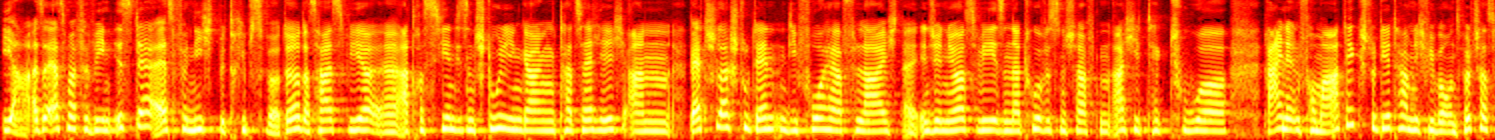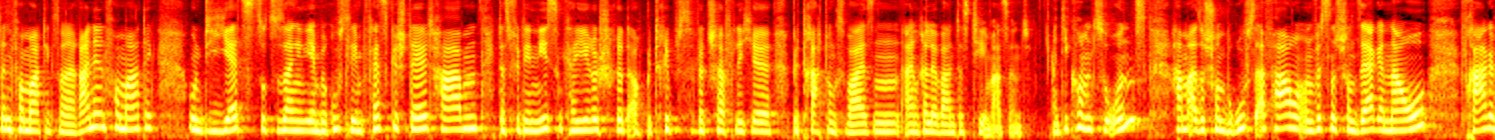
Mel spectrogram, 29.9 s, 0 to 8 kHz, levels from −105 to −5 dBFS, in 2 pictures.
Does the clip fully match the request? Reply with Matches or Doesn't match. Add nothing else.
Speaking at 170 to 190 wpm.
Doesn't match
